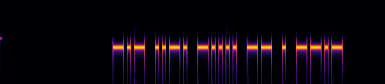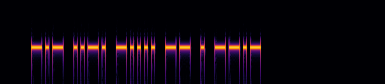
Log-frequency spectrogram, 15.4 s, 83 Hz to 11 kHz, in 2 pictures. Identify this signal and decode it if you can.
Morse code, heard as a keyed tone, about 17 wpm, 700 Hz. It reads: KF6MEQ KF6MEQ
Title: USA Call Signs - 6 Characters - Repeated 2x - 17wpm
